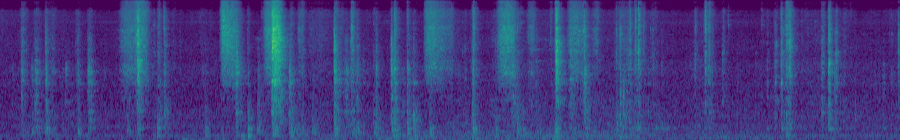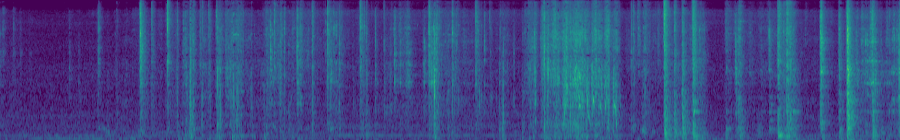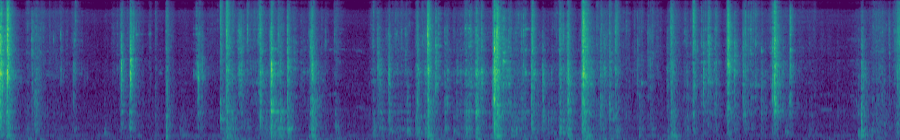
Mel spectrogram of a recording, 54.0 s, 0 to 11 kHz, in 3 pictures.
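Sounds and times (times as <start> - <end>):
fabric rustling: 21.4 - 30.5.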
